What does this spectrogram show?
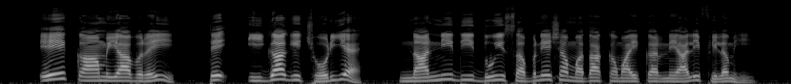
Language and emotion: Dogri, neutral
